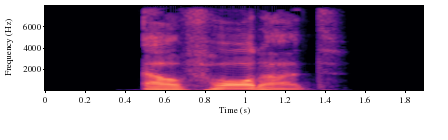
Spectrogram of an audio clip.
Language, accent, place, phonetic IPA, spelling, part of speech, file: German, Germany, Berlin, [ʔɛɐ̯ˈfɔɐ̯dɐt], erfordert, verb, De-erfordert.ogg
- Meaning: 1. past participle of erfordern 2. inflection of erfordern: third-person singular present 3. inflection of erfordern: second-person plural present 4. inflection of erfordern: plural imperative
